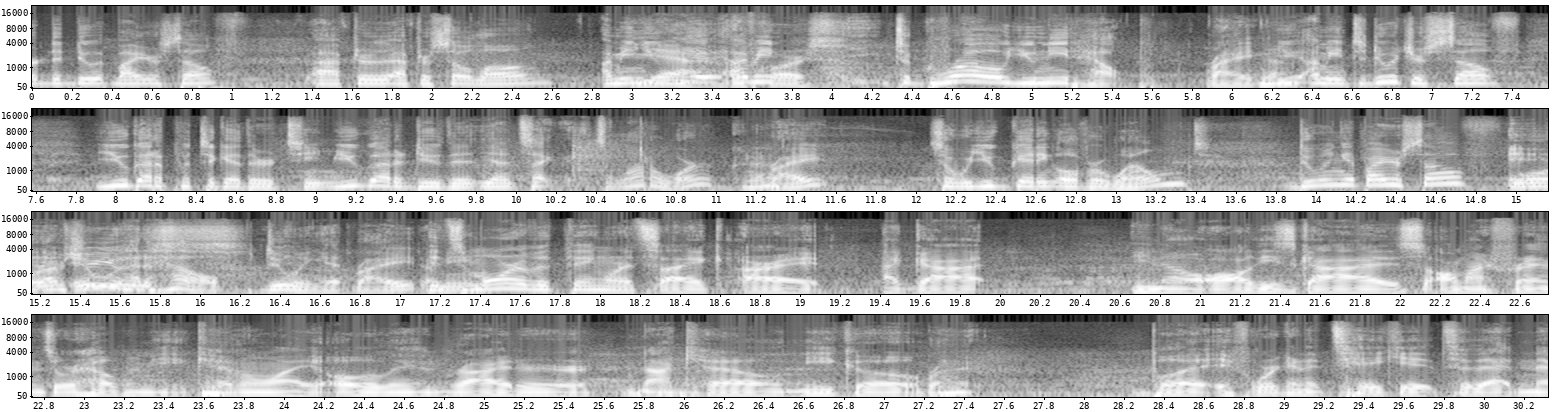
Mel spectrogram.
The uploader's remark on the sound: We were on location at the Egyptian Theater in Hollywood, CA for the premier of the new Lakai Footwear video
